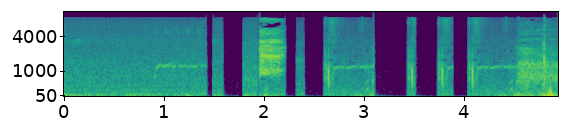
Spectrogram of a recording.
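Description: chickens clucking

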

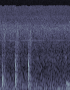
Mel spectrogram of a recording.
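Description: knocking on wood

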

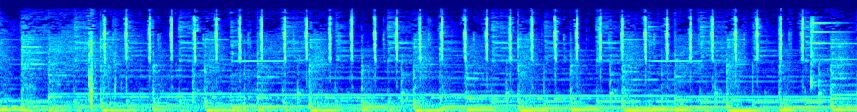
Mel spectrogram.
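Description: clock ticking

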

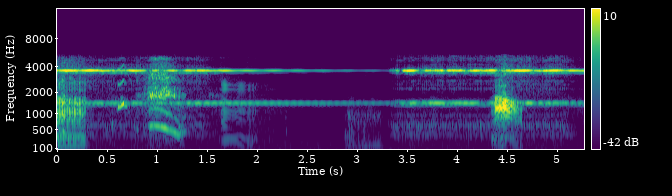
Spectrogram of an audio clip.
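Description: telephone bell ringing

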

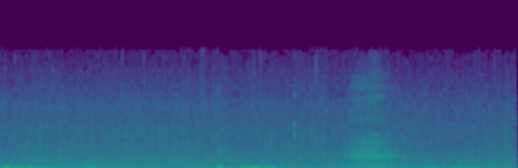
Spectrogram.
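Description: rain falling

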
